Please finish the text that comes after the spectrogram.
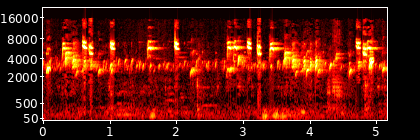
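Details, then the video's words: Rapid twittering song of a European goldfinch, played to stir goldfinches into song and breeding: chattering phrases mixed with clear high tinkles and brief nasal buzzes, flowing almost without pause. "بتبتة حسون فعالة و رهيبة لتحفيز الحسون على التغريد و التزاوج و الهيجان سيغرد دون توقف"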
